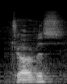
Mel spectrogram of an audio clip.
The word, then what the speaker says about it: Jervis: How do you spell that? – J-R-V-I-S, the Australian Naval Base. – Jarvis? – Jarvis. – Right. – Okay. Jarvis Bay, excuse me.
